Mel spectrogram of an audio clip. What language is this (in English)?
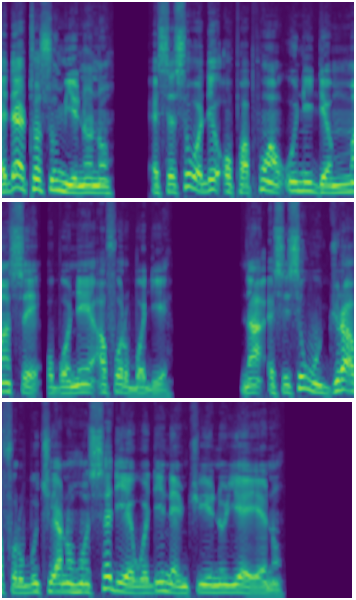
Akan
